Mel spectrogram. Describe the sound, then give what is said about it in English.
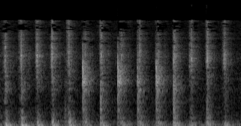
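A knife chops onion on a cutting board in a steady rhythm, about two crisp thudding strokes per second, with no talking. “Yeah, if you want to start the chopping on that, get it down to smaller pieces, then I'll do the final chopping.”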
